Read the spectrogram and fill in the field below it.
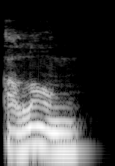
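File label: "along", British English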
